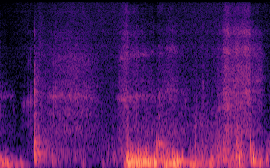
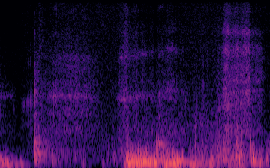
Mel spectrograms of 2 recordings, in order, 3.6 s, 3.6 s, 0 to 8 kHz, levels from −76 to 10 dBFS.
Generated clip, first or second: first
